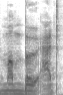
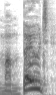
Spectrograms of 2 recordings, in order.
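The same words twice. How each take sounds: First: The name is split as Mumbo plus at. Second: The name is split as Mum plus boat. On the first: It is the boat of a character named Mumbo. "presumably Mumbo's boat" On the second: It is a mother's boat. "not your mother's boat"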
